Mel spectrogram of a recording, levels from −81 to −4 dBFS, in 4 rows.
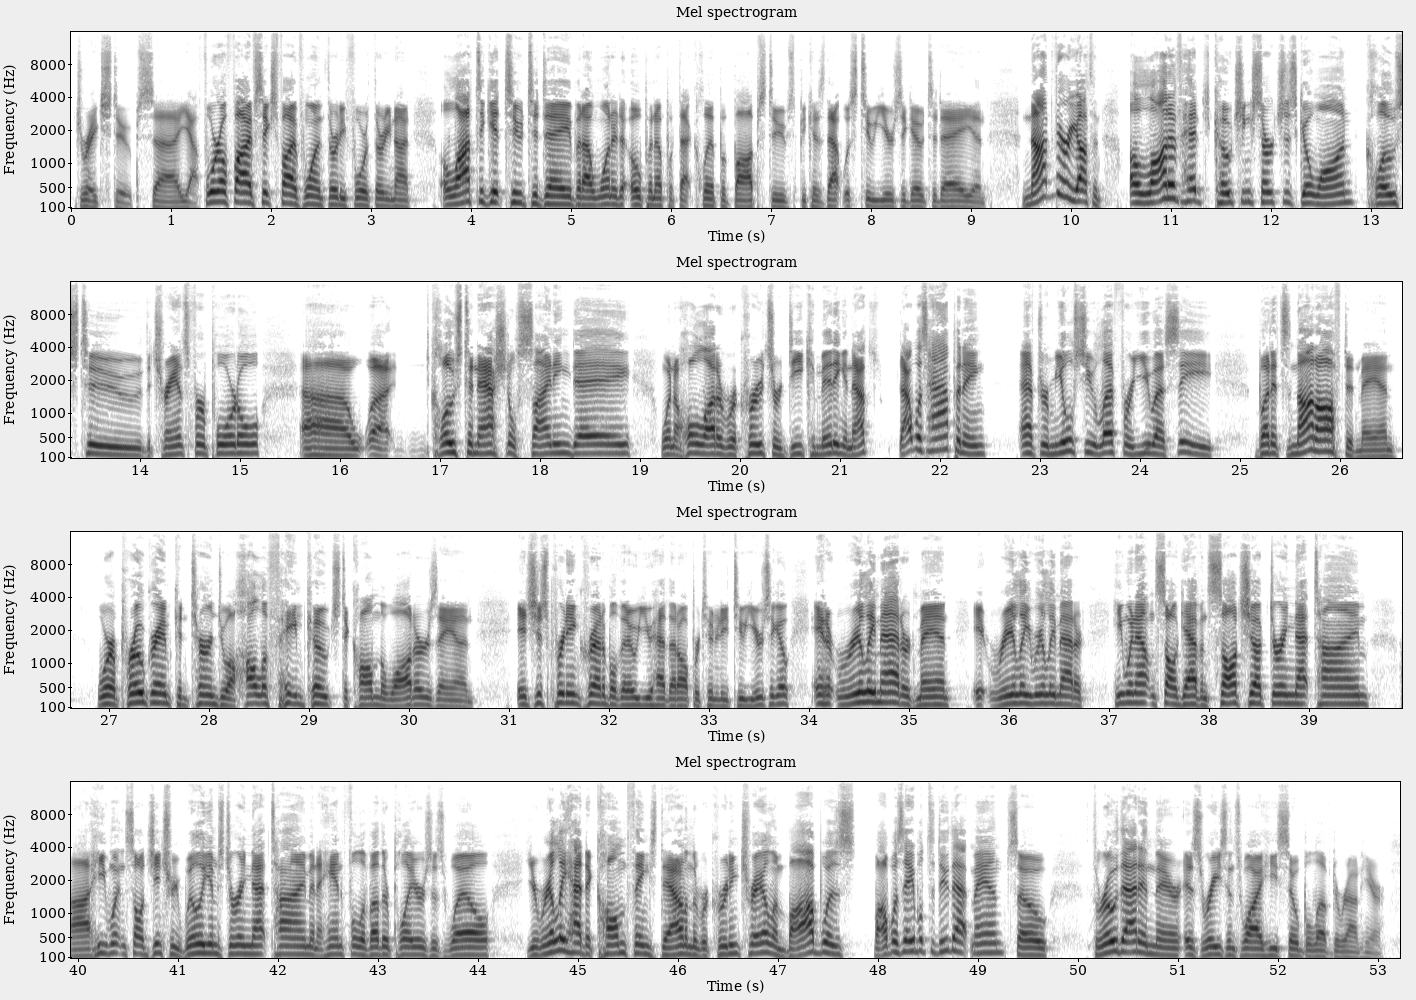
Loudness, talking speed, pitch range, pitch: -22 LUFS, 210 wpm, 145-185 Hz, 170 Hz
